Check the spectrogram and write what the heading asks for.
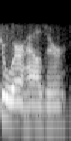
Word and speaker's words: Weyerhaeuser: Let me spell that again, because it's not how you would think it's spelled. It's Weyerhaeuser. Mr. Weyerhaeuser was German.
